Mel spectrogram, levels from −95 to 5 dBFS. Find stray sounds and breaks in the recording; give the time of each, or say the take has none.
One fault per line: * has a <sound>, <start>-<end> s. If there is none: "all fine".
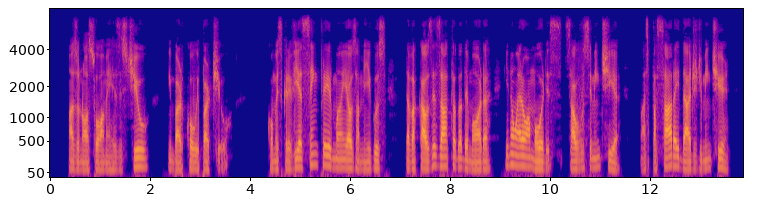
all fine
